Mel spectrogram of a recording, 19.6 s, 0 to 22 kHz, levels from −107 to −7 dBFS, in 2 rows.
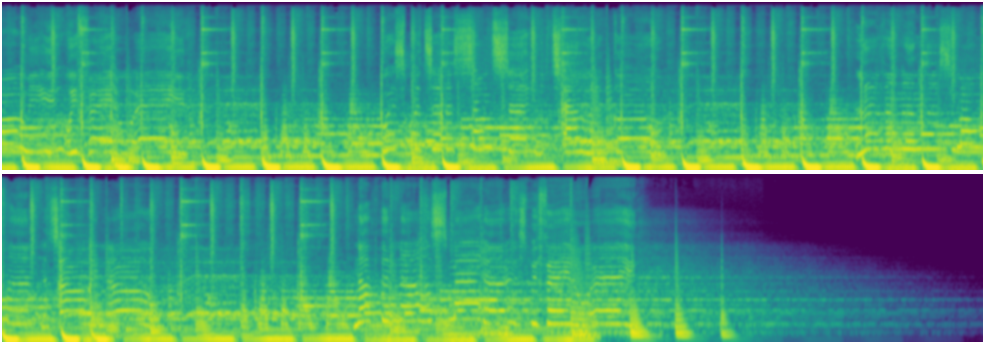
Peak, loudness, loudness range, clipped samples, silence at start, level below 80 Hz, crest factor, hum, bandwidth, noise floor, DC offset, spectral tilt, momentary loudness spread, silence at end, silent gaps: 0 dBFS; -13 LUFS; 4 LU; under 0.1%; 0 s; -14 dBFS; 12 dB; none; 19.5 kHz; -67 dBFS; under 0.1%; -5.5 dB/octave; 3 LU; 2.35 s; none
